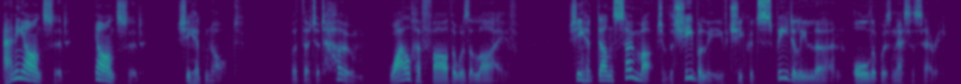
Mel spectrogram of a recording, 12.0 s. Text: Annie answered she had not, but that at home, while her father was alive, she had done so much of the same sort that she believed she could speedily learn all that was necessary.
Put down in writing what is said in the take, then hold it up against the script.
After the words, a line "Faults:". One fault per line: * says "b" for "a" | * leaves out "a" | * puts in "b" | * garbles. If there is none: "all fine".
Annie answered answered she had not, but that at home, while her father was alive, she had done so much of the she believed she could speedily learn all that was necessary.
Faults:
* puts in "answered"
* leaves out "same sort that"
